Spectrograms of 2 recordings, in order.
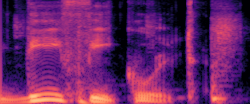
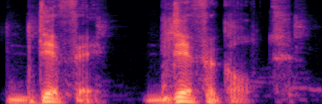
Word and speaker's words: difficult: there's just one problem a lot of the students say def difficult right they mispronounce it they say def difficult right when it's really diff difficult right so why not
